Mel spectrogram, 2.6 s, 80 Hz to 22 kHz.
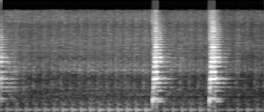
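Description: A loud aftermarket fullwave dual horn on a Raider 150 motorcycle gives two short, sharp blasts about half a second apart over a steady, pulsing engine idle.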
